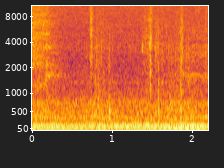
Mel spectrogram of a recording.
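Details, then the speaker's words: Warm car on Airlift Performance air suspension, driven slowly away: only a low, even engine and road rumble with no squeaks or squeals; the earlier pillowball bushing noises stopped without replacing any bushings. "so as I drive out of here I want you to notice there's no squeaks or squals there's none of that like it is now silent on the bushing side of uh the suspension"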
